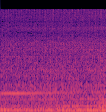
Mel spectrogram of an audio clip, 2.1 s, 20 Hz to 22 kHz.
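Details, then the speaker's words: 2013 Toyota Avanza 1300 cc idling with front noise complaint: steady droning growl and faint constant tone, traced to alternator — alternator bearing growl. "Oh ya ini sudah terdengar bunyi mesinnya kayaknya bunyinya by bagian alternator"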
